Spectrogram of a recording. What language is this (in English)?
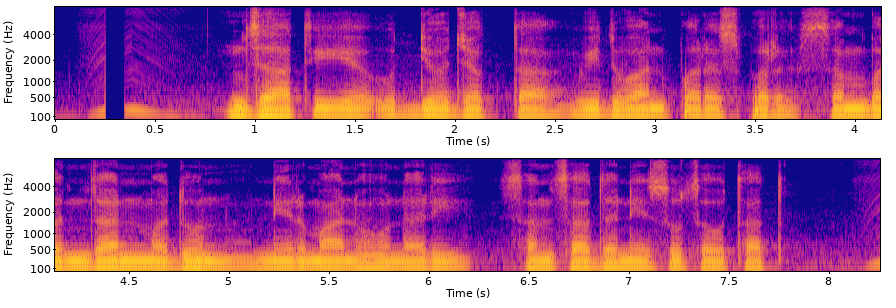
Marathi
